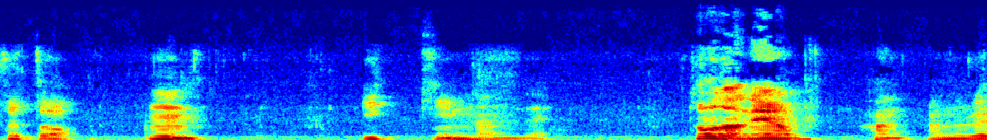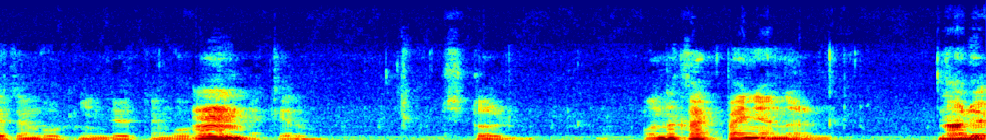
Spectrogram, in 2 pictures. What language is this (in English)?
Japanese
